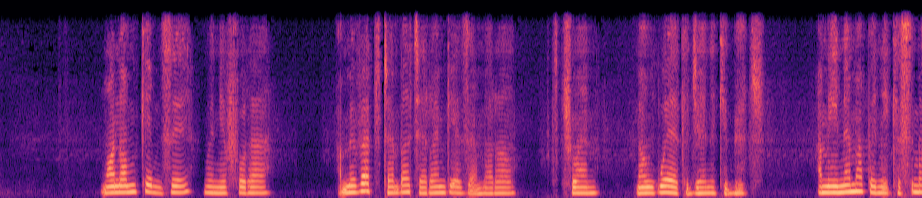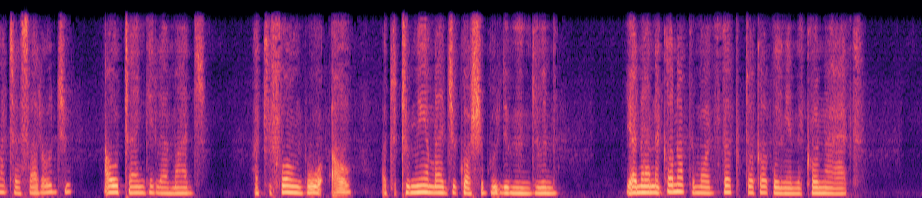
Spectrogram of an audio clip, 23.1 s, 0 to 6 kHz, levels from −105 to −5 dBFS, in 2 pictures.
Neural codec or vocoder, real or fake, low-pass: codec, 16 kHz, 1.1 kbps, Voila-Tokenizer; fake; 5.4 kHz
